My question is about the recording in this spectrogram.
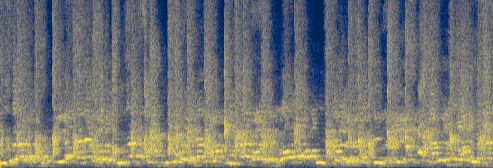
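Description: Hands clapping in a fast, uneven stream, with voices going on over the clapping.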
